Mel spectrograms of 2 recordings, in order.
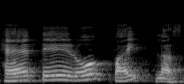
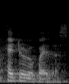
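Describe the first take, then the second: First: হেটেরোপাইলাস said very slowly, one syllable at a time. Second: Said in the usual way. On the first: Shown as a demonstration. Teacher splitting the name into syllables for students, very slow. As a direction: pull the word apart slowly. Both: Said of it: "syllable আকারে ভাঙালে সুবিধা হয়".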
